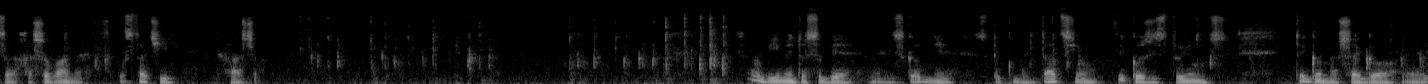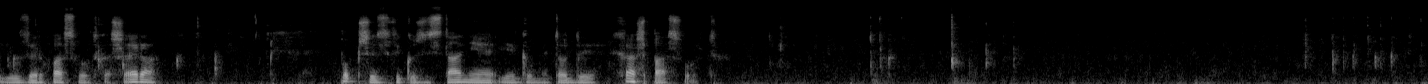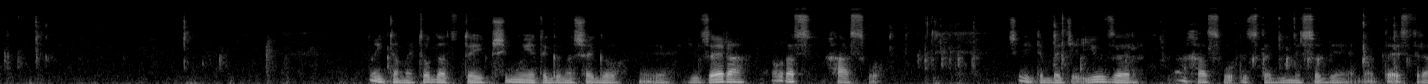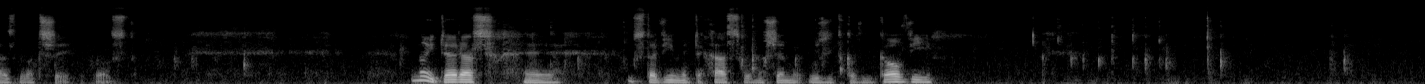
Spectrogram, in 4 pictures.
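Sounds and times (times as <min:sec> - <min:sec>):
computer keyboard typing: 0:00.8 - 0:01.2, 0:03.0 - 0:05.0, 0:05.6 - 0:07.4, 0:13.6 - 0:16.6, 0:21.9 - 0:22.2, 0:22.9 - 0:24.6, 0:27.3 - 0:29.2, 0:30.4 - 0:30.9, 0:37.4 - 0:38.4, 0:39.0 - 0:39.5, 0:40.1 - 0:42.8, 0:53.2 - 0:55.2, 0:56.1 - 0:56.4.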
